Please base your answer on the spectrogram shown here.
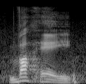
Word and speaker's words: Vav Hei: La pronunciación es Ya, por un lado, y por otro lado, Vahei.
